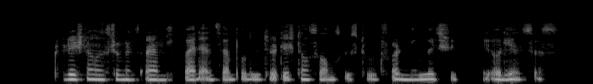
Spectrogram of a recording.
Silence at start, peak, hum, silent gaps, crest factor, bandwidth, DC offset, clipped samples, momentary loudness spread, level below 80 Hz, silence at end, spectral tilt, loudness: 0.55 s; -14 dBFS; none; 1.77-1.81 s, 4.59-4.83 s; 18 dB; 7.2 kHz; under 0.1%; under 0.1%; 10 LU; -72 dBFS; 0.4 s; -6 dB/octave; -32 LUFS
